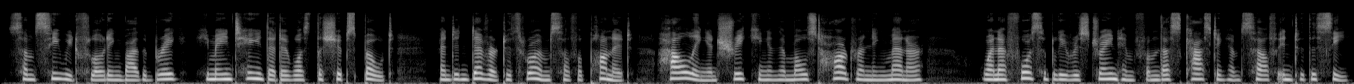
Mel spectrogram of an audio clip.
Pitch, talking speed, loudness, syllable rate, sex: 225 Hz, 180 wpm, -20 LUFS, 5.2 syllables/s, female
